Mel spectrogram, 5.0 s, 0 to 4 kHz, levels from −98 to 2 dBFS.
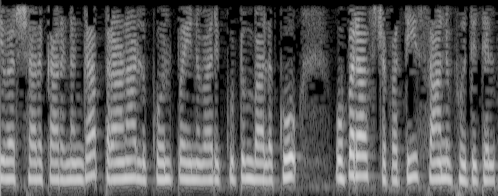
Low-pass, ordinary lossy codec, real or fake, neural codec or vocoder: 3.6 kHz; none; real; none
